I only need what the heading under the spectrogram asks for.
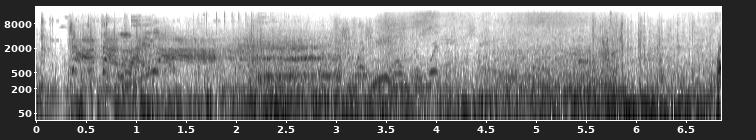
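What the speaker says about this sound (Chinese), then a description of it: "炸弹来啦！" A bomb blast in the Overwatch video game, a loud crashing explosion that bursts at the start and rumbles on as heavy noise, with an excited voice shouting over the chaos.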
